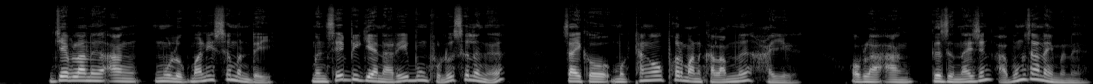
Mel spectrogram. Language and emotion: Bodo, happy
